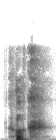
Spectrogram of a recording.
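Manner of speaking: breathy whispered "Cook"; whispered aside. Shown as a demonstration. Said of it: "how do you do parentheses and exclamation point together".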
